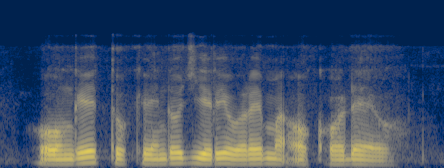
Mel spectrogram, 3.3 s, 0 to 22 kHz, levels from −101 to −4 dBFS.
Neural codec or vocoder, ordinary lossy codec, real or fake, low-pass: none; Opus, 16 kbps; real; 7.2 kHz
